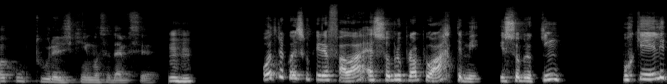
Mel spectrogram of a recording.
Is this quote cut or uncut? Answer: uncut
